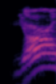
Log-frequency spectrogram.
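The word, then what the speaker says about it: Jarl: me for a while Yar was spelled of a j yet it sounds like it should be pronounce of a why yeah do I need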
